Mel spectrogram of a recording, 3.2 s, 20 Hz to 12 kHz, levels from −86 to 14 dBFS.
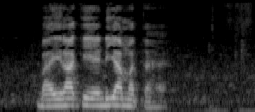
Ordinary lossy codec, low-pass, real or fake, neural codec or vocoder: MP3, 64 kbps; 10.8 kHz; real; none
